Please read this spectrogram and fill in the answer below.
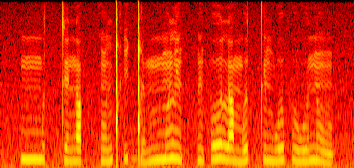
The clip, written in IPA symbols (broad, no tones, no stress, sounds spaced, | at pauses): mː u tː ø n ɒ kː ũ ǃʼ i ɡ͡ǃ ø mː ũ l ĩ pː ĩ p o l ɒ m ʊ tː ĩ m w ʊ p u w u n ũ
